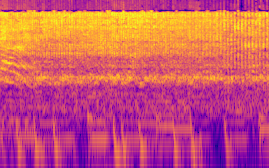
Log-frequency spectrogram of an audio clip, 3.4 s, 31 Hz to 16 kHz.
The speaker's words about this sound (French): Allez, on fait tourner la roue. 3, 2, 1.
